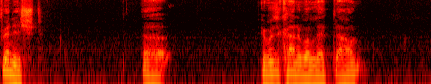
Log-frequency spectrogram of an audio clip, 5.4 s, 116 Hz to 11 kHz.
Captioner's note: pauses for 3 seconds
